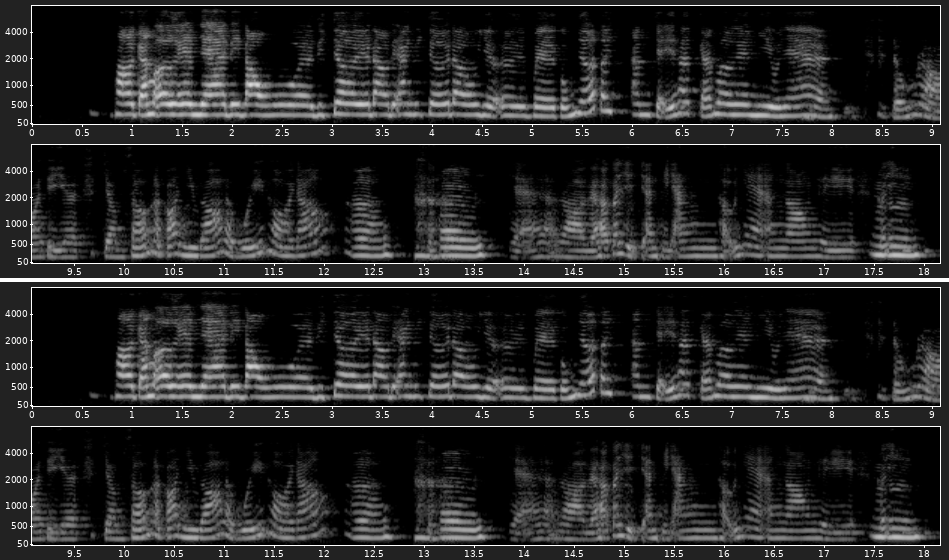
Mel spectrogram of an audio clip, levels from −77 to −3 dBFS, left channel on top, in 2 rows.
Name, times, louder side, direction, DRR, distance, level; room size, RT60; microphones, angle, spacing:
voice 1, 0.8-8.0 12.3-12.7 13.1-13.6 17.5-17.9, left 2 dB, 20° left, 6 dB, 0.5 m, -27 dB
voice 2, 7.7-12.1 12.9-13.3 13.8-17.9, left 1 dB, 5° right, 3 dB, 0.9 m, -37 dB
19.5 x 10.0 x 3.9 m, 0.43 s
head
